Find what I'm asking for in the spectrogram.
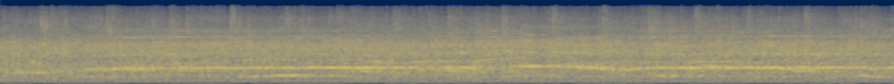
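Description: A church audience claps their hands to the Lord in a steady, dense wash of applause that holds at an even loudness throughout, with a faint murmur of voices and a high tone running underneath.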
